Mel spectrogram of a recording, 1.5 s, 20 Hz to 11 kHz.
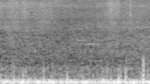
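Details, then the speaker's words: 2015 Mustang GT V8 on a custom tune with P0300 and P0308 cylinder 8 misfire codes and sluggish power: deep idle, a little fast and slightly uneven, higher than expected; cause not pinned down. "so I don't know if you hear you know it's it's idling higher than what it would think was it was it was not sure what the damn"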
